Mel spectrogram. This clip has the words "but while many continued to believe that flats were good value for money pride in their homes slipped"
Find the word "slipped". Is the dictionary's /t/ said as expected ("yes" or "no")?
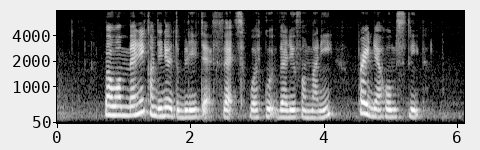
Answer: no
